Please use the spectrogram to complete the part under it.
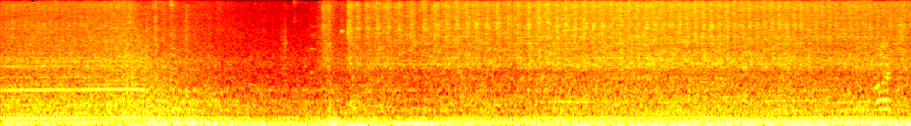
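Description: A vehicle engine idles steadily and loudly after a cold start on a slippery, slimy driveway, giving a continuous rumbling drone that holds even throughout with no breaks.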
